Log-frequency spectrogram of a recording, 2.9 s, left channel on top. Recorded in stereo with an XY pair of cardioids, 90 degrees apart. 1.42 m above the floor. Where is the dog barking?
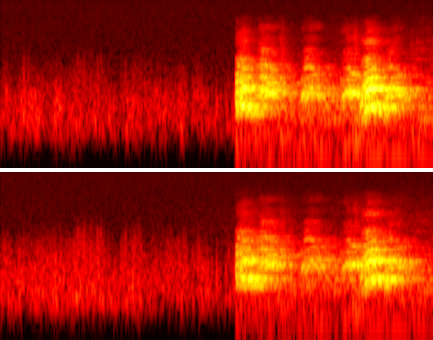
50° left, 3 m.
